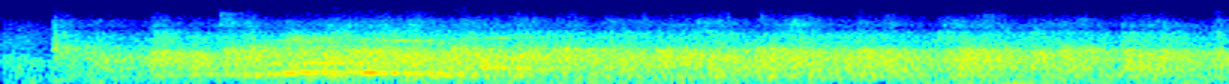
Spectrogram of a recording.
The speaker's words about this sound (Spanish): Vamos a dar un aplauso a Pablo.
